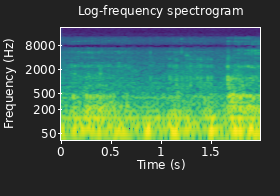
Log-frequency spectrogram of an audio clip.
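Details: Sacchan, a rescued male house cat living at Kazeno Kobo with an elderly woman, hungry after coming home and being offered a snack; a soft, low, continuous rumbling purr with faint pulsing throughout, quiet indoor room.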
